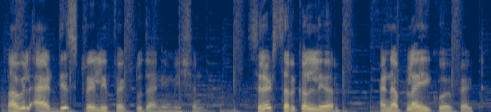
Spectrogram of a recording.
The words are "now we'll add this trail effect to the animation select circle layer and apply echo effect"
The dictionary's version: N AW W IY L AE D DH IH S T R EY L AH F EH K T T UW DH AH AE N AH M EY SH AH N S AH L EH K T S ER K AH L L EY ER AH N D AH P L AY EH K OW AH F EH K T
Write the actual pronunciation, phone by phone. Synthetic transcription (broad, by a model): N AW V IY L AE D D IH S T R EY L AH F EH K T T UW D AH AE N AH M EY SH AH N S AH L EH T S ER K AH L L EY ER AH N D AH P L AY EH K OW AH F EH K T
